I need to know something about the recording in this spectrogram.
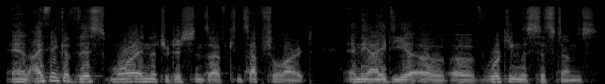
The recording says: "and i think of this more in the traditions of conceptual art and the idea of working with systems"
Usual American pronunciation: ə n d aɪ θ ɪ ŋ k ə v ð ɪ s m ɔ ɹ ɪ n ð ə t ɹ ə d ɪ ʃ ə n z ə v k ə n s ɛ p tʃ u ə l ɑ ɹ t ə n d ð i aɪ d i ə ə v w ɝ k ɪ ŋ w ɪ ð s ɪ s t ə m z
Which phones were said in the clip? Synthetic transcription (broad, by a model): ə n aɪ θ ɪ ŋ k ə v ð ɪ s m ɔ ɹ ɪ n ð ə t ɹ ə d ɪ ʃ ə n z ə v k n s ɛ p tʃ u l ɑ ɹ t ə n ð i aɪ d i ə ə v w ɝ k ɪ ŋ w ɪ ð s ɪ s t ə m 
